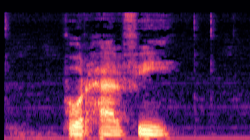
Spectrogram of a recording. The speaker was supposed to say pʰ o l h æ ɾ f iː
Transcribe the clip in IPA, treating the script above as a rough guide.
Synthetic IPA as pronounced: pʰ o ɾ h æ ɾ f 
